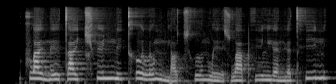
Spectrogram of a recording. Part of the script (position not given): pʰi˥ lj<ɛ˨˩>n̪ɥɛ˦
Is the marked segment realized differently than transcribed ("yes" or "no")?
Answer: no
